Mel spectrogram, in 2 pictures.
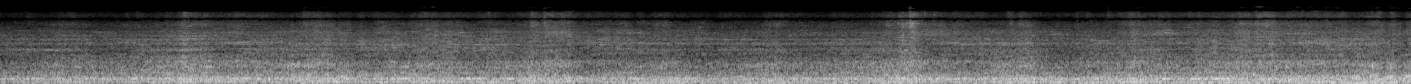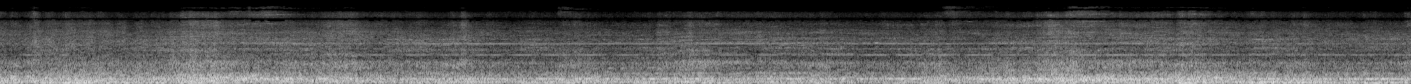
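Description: Union Pacific double-stack intermodal train cars rolling past: a steady, loud rumble of steel wheels on rail, with repeated clacks every second or two as the wheels cross rail joints.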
